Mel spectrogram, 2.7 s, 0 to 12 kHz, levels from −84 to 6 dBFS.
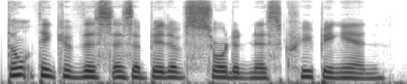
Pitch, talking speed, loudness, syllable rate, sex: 190 Hz, 245 wpm, -17 LUFS, 5.6 syllables/s, female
